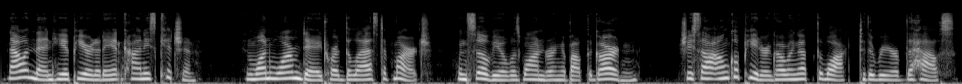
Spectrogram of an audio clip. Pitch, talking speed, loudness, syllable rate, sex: 230 Hz, 245 wpm, -16 LUFS, 6.4 syllables/s, female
